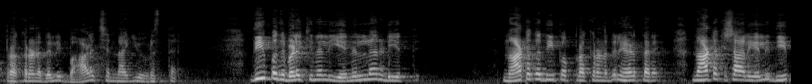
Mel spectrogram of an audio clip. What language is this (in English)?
Kannada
